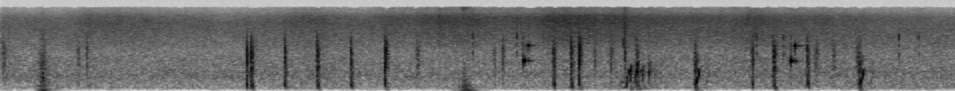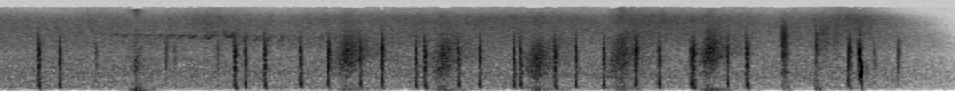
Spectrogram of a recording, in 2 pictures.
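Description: Quick light footsteps patter on dirt.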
